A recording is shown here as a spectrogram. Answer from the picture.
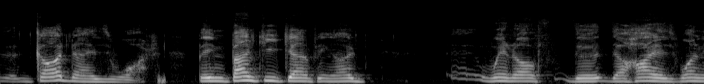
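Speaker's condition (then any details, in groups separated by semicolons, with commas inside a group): Cerebral palsy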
